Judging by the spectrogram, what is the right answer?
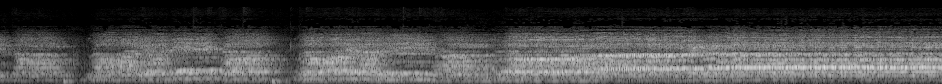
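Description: Ukrainian folk choir of men and women singing in several short phrases, then holding one long final chord from about six seconds in.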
